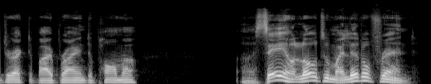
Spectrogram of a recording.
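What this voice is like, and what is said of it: Put-on movie gangster accent. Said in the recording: “every accent I do is the same. So I could be doing an Italian restaurant, a Spanish accent, a Cuban accent, an Asian accent, a New York accent. ... It all sounds the same”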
